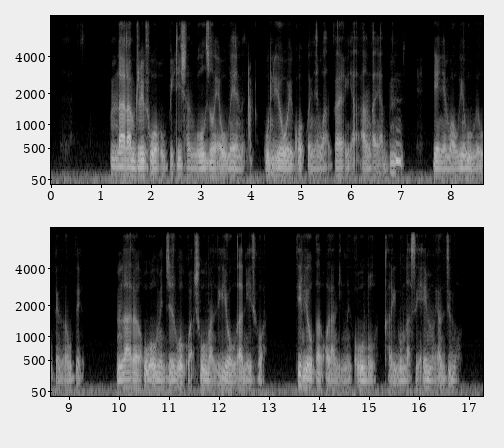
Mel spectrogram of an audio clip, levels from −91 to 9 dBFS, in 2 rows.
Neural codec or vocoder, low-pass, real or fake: autoencoder, 22.05 kHz, a latent of 192 numbers a frame, VITS, trained on many speakers; 7.2 kHz; fake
